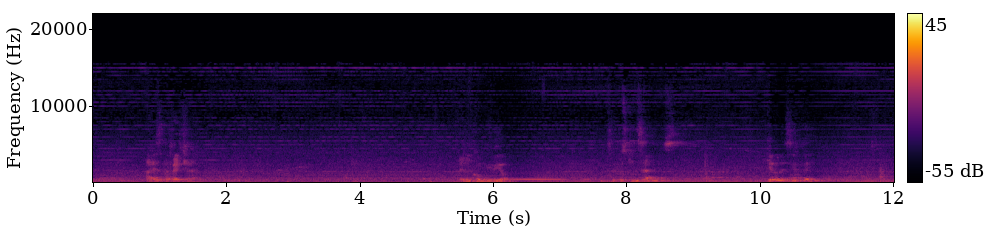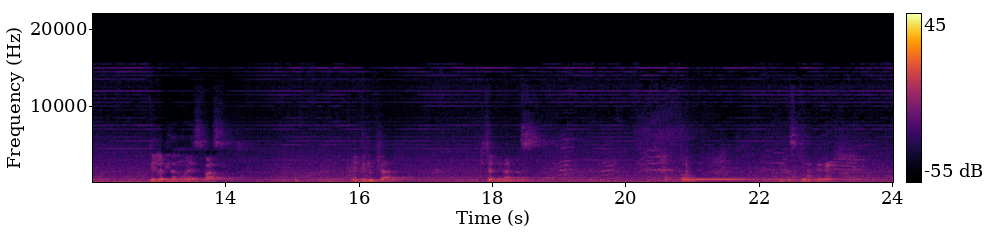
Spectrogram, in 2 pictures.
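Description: A middle-aged man speaks into a microphone over loudspeakers in a large echoing hall, in short bursts with pauses.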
